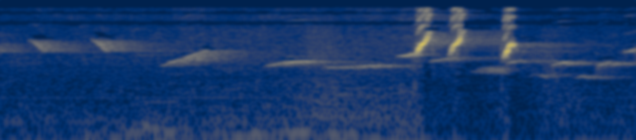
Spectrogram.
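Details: Greater green leafbird readied for a contest: soft descending whistled phrases over low background noise, then three loud sharp high chips and short lower whistles.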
